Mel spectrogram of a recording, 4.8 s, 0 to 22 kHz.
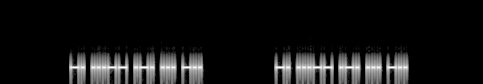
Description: Morse code, heard as a keyed tone, about 44 wpm, 700 Hz. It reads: N3RSD N3RSD
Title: Call Signs Repeated 3x - 45wpm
